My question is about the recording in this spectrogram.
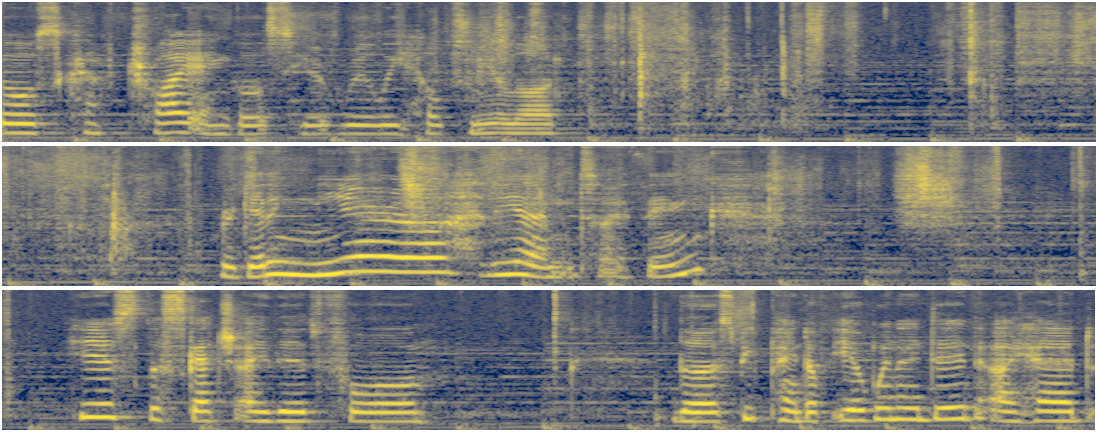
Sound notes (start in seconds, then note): none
